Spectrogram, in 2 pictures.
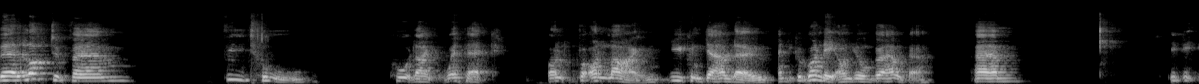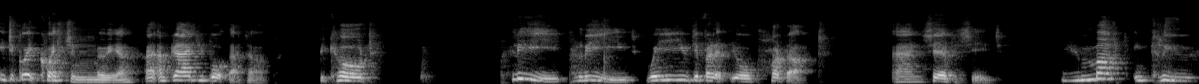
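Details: Adult man born deaf who learned to speak rather than sign, now using a cochlear implant after years of hearing aids; he says his speech is not perfect and automatic captions sometimes mishear it; deaf speech.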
